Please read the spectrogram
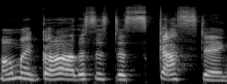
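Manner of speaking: very high, weepy, drawn-out outraged whine. Mocking people who complain about being doxed: imitating people crying foul. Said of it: "they're sitting there crying, going".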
